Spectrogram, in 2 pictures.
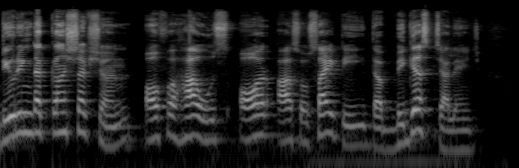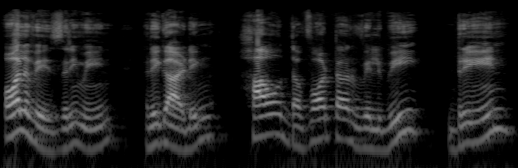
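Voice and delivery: very slow, spaced-out example reading; slow dictation. Shown as a demonstration. Teacher gives students an English translation, slow dictation. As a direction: read it out slowly, phrase by phrase. Repeats example sentence slowly.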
